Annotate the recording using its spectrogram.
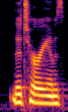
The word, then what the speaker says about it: Naturium: Naturium is spelled N-A-T-U-R-I-U-M, Naturium.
